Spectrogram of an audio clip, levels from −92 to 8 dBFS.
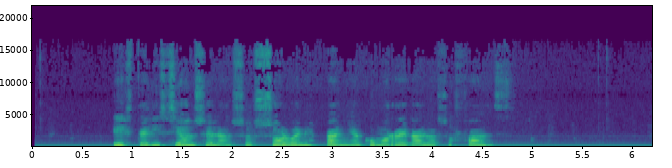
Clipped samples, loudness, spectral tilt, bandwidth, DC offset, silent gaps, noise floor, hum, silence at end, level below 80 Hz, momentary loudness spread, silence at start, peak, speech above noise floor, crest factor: under 0.1%; -23 LUFS; -6.5 dB/octave; 16.5 kHz; under 0.1%; none; -44 dBFS; none; 0 s; -58 dBFS; 11 LU; 0.05 s; -6 dBFS; 21 dB; 18 dB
